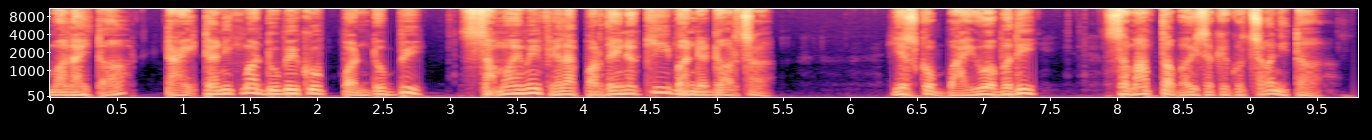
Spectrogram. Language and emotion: Nepali, fearful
